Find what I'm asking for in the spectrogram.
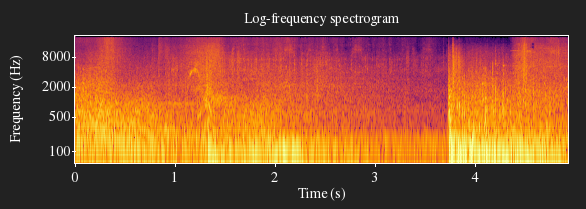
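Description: A Confringo explosive spell blast in the fantasy video game Hogwarts Legacy, with a heavy booming roar that rumbles continuously and then swells into a sudden loud burst near the end.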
